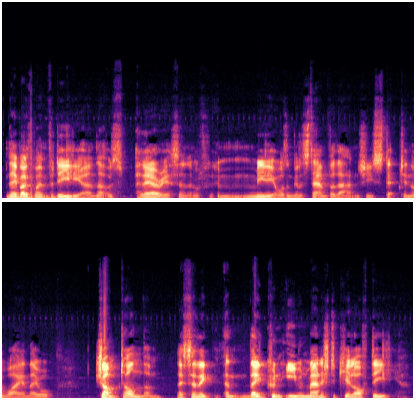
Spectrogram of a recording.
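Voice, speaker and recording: A man's voice: mid-range voice, brisk, gravelly, bright, forceful tone. A man hosting a vidcast as game master, casually recapping a tabletop role-playing session and explaining it emphatically, straight to his viewers.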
